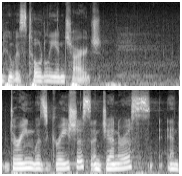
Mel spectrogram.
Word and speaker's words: Doreen: I always called her Doreen, and I just realized thinking about her and hearing her voice this last couple weeks that she pronounced it Doreen.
